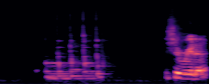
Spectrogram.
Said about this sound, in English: I'm sorry, my phone started ringing.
